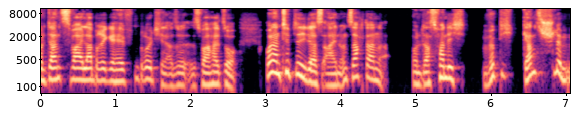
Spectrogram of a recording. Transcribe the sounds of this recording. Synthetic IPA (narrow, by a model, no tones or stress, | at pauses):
ʔʊnt̚d̥ant͡sv̥aɪlabʁɪɡəɦɛlftn̩bʁøːtçənʔalzoɛsv̥aːɐɦaltz̥oː | ʔʊntd̥antʰɪp̚tədiːdasʔa̰ɪnʊntz̥aːχt̚d̥an | ʊnt̚d̥asfandɪç | v̥ɪɐklɪçɡ̥ant͡sʃlɪm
